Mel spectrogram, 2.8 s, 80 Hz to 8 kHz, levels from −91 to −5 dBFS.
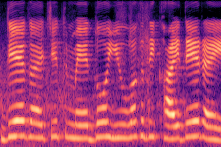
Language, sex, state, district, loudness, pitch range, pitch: Hindi, female, Uttar Pradesh, Shamli, -16 LUFS, 260-295 Hz, 280 Hz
